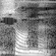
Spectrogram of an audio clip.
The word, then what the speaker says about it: sommes: nous يعني نحن، nous sommes بطبيعة الحال هنا لو اس ما كيتنطقش.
